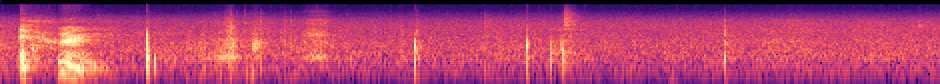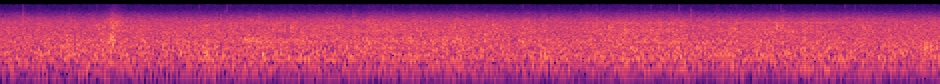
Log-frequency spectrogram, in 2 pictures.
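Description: Steady hiss of rain that has eased somewhat from a downpour, falling on wet pavement and trees. A few short knocks and clicks come in the first three seconds.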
